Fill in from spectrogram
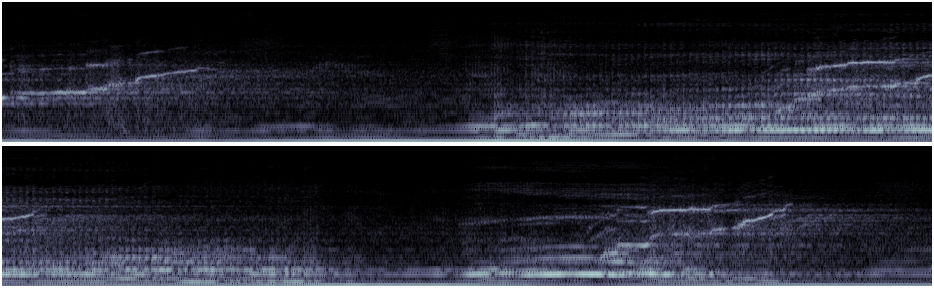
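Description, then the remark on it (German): A didgeridoo's deep, steady drone underlies rising, swooping high whoops and moans, played on the didgeridoo to imitate the song of whales that pass along the coast of southern Australia, repeating in several sweeping calls over about nine seconds. “Sogar den Gesang der Wale, die im Süden Australiens an der Küste vorbeiziehen, kann man auf dem Didgeridoo nachmachen.”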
